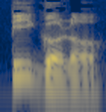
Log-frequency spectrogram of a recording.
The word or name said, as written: pigolare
